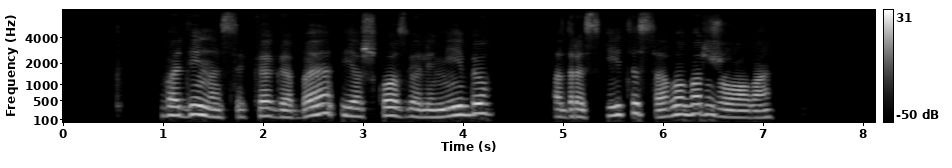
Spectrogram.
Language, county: Lithuanian, Klaipėda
